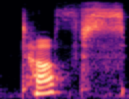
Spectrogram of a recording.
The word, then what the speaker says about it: Tufts: Tufts is a university. Maybe I'll put that here. But we don't take time to make the second T, tufts. Just skip it and make tufts.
